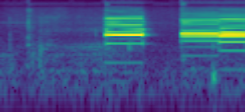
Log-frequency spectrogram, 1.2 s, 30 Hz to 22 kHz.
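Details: Book8088 laptop power-cycled with a flash card fitted: clean, high short beep then a longer one; normal POST beep, machine passes self-test.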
